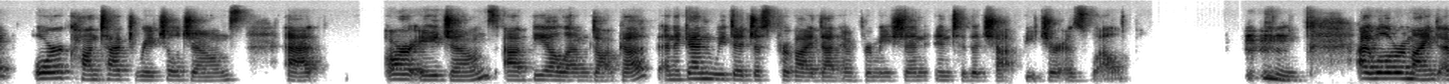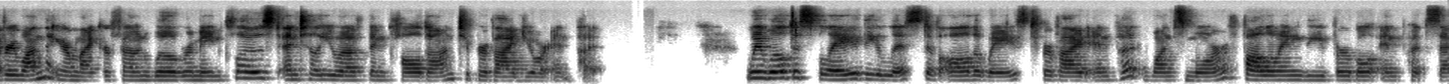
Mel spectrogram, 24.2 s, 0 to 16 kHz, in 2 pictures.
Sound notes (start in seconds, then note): 10.4 clears throat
